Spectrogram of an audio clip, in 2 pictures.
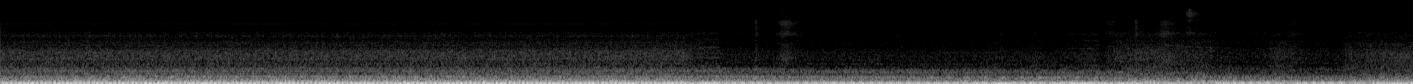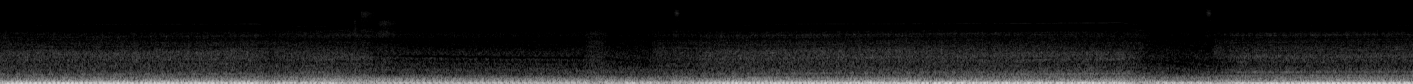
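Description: Tyres roll on a road surface.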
